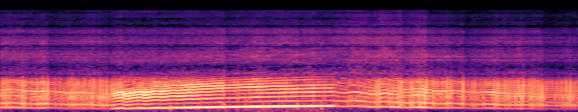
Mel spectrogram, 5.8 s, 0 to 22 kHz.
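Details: Echo SRM 2100 two-stroke trimmer just after replacing carburetor, fuel lines, purge bulb, filters and spark plug; buzz climbs hesitantly, sags and falls back on throttle; owner suspects low-jet carburetor tune needed for bogging.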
